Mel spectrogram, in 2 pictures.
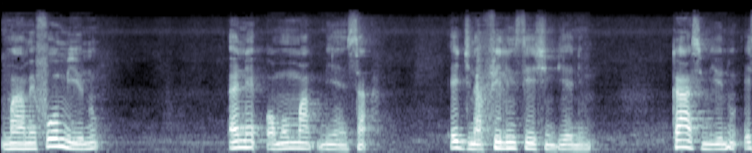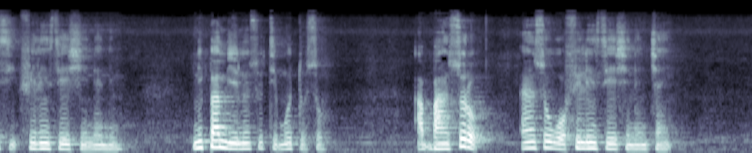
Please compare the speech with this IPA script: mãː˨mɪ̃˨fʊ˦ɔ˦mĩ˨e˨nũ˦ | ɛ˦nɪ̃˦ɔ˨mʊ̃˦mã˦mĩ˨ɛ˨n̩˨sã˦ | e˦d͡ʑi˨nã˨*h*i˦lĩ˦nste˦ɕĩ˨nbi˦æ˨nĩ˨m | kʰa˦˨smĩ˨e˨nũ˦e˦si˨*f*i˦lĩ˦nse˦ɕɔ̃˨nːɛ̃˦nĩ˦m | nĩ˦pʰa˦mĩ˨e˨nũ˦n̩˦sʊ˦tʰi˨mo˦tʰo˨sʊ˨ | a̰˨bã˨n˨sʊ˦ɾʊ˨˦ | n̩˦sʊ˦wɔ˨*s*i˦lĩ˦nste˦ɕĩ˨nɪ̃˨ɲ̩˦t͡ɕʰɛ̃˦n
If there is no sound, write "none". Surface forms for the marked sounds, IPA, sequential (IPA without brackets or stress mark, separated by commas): f, f, f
